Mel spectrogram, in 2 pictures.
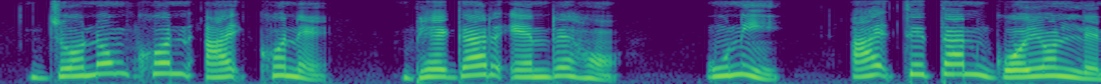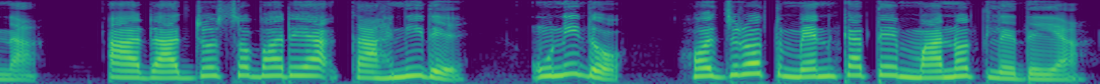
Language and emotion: Santali, neutral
